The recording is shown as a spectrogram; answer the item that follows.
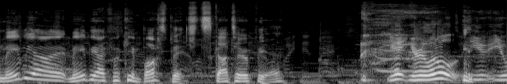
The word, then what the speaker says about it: Skatopia: I'm aware it's pronounced. I'm aware it's Skatopia.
